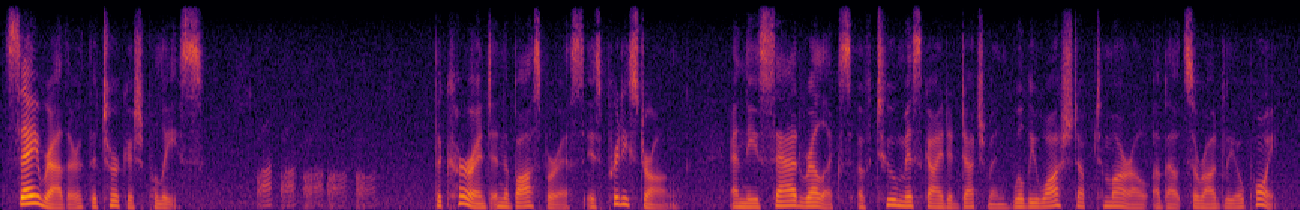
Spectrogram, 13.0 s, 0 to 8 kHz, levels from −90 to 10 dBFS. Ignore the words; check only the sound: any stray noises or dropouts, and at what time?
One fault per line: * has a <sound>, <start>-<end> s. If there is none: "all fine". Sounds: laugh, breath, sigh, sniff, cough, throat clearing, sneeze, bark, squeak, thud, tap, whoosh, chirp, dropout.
* has a laugh, 2.6-3.8 s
